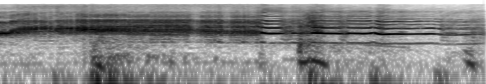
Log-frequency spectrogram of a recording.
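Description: human body sound, little girl screaming

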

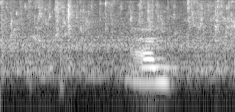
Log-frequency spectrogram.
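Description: household object, tap water running

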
